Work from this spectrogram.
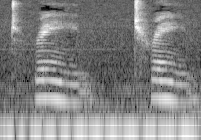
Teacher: R begins voiceless and takes on a voice sound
